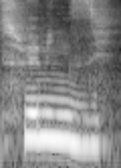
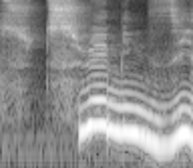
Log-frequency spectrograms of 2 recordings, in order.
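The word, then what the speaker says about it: juemingzi: Et en chinois, les graines de cassia, c'est Tsue Mingzi. Alors Tsue Mingzi, ça s'écrit J-U-E. Ça se dit Tsue, ça s'écrit Jue.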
